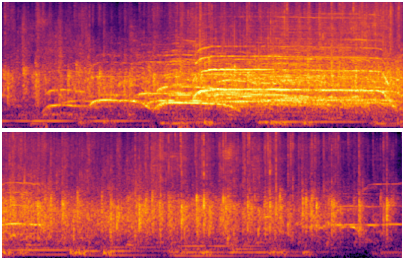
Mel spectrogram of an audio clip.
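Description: Comedy club audience applauding and whooping over walk-on music with a repeating bass line. The applause swells to its loudest a few seconds in, then eases off.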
